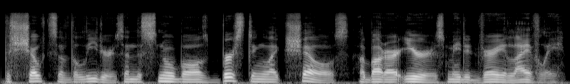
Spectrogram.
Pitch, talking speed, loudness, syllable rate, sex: 115 Hz, 190 wpm, -17 LUFS, 4.5 syllables/s, male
